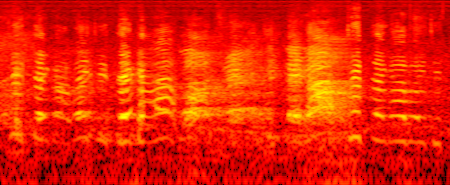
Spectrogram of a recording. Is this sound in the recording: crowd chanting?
yes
